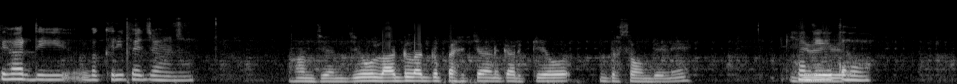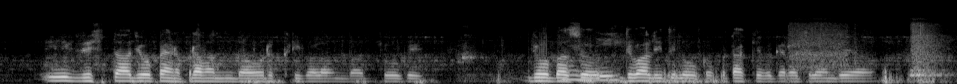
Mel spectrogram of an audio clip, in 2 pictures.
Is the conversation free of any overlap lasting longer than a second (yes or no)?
yes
